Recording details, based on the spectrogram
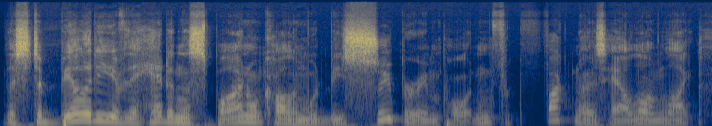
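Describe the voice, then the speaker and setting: Middle aged guy on a science podcast, kinda halting n jokey, mid-pitched voice, close dry mic. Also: sing-song, a little mellow, no room sound. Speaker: podcast co-host. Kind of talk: casual science chat, explaining from notes. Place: small book-lined room, indoors. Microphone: close podcast microphone, headphones.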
